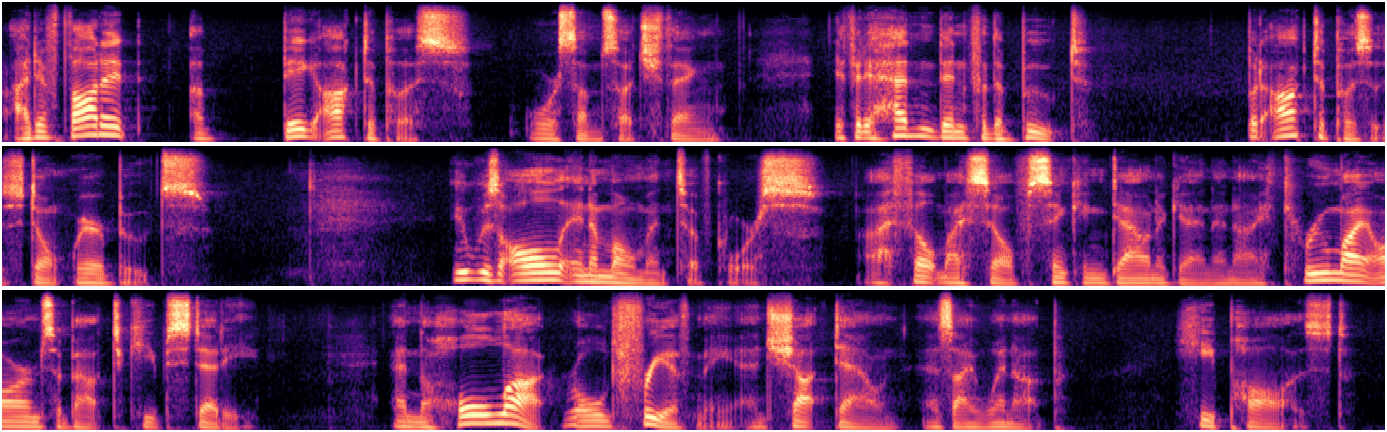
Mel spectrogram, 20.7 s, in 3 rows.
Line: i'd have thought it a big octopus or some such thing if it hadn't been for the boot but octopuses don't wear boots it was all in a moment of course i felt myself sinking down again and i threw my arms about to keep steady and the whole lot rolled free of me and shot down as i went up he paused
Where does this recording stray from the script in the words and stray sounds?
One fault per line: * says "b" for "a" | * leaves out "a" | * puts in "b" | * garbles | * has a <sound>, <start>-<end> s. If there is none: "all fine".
all fine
